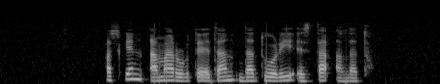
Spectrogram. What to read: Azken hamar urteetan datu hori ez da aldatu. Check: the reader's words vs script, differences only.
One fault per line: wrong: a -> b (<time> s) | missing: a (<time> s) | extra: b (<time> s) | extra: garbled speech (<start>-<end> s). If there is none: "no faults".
no faults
